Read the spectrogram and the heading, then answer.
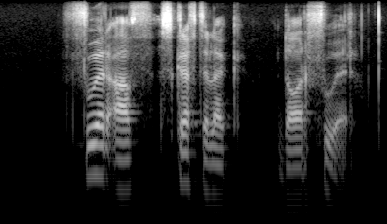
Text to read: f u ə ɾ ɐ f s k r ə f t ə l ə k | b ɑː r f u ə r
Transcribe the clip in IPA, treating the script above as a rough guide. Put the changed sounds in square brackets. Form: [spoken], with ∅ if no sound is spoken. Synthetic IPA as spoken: f u ə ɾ ɐ f s k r ə f t ə l ə k | [d] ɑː r f u ə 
